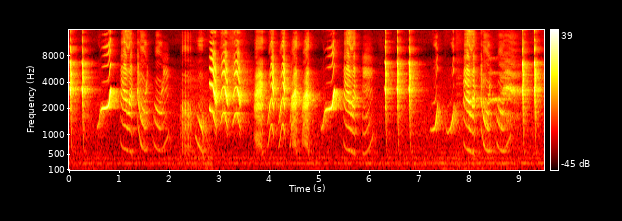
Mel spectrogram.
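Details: Indian ringneck parrots kept as talking pets, giving a busy run of harsh squawks and sharp descending harmonic notes, often in quick pairs and bursts, with a faint steady hum indoors.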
